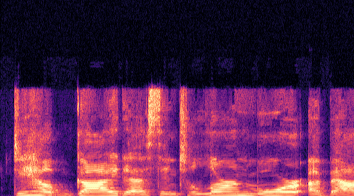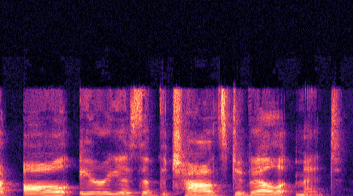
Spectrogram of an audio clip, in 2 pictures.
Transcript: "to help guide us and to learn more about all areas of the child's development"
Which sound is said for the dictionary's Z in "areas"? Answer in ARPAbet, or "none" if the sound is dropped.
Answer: Z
